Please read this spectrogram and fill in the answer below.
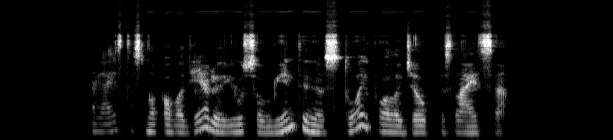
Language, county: Lithuanian, Kaunas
